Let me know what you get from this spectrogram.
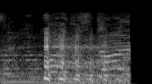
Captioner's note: echoing laughter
